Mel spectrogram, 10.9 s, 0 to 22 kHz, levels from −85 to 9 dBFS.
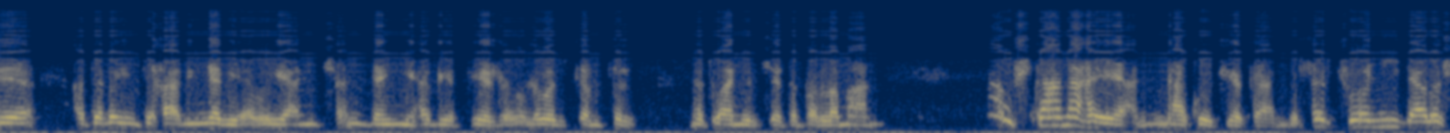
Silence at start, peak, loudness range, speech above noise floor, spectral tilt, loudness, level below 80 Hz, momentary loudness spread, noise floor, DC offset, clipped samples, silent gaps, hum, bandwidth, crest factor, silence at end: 0 s; -10 dBFS; 4 LU; 28 dB; -5.5 dB/octave; -26 LUFS; -58 dBFS; 10 LU; -53 dBFS; under 0.1%; under 0.1%; none; none; 16 kHz; 16 dB; 0 s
